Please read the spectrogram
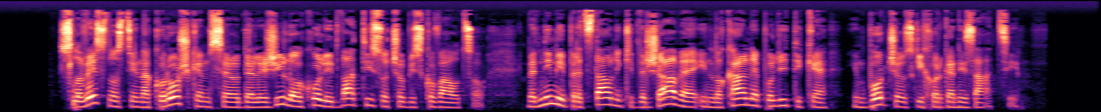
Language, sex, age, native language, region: Slovenian, male, 18-29, Slovenian, Savinja region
